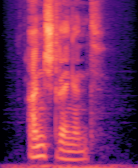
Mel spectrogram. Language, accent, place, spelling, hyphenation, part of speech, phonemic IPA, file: German, Germany, Berlin, anstrengend, an‧stren‧gend, verb / adjective, /ˈanˌʃtʁɛŋənt/, De-anstrengend.ogg
- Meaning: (verb) present participle of anstrengen; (adjective) 1. strenuous (requiring great exertion) 2. exhausting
